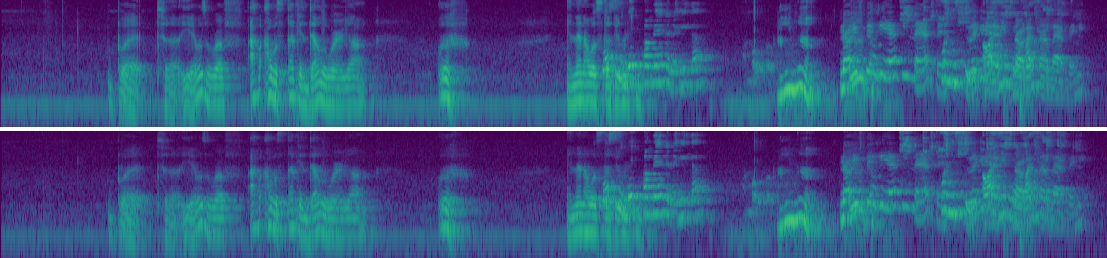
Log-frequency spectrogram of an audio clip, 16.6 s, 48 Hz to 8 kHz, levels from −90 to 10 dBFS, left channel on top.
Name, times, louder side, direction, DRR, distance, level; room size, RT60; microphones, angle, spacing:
voice 1, 1.6-5.5 6.6-7.0 8.5-9.4 11.6-12.3 12.7-13.0, left 4 dB, 75° left, 0.6 m, -31 dB
voice 2, 9.0-10.5 11.1-11.6 13.5-13.7 14.1-15.7, left 1 dB, 30° right, 2.2 m, -32 dB
voice 3, 12.6-14.2 14.5-16.2, left 3 dB, 25° left, 0.6 m, -33 dB
9.7 x 8.5 x 5.4 m
head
